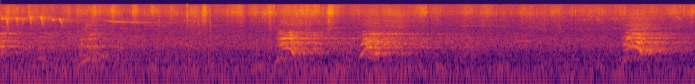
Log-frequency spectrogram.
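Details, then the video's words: Presa Canario puppies from a kennel on attack, giving three short harmonic barks spaced about a second apart over steady low background rumble, with a faint bird whistle early on. "Presa Canario puppies on Attack"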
